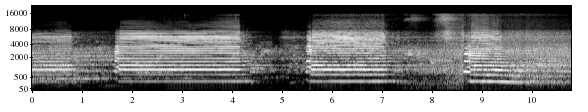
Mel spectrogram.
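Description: WAP-7 electric locomotive's multi-tone horn sounding in long blasts as an express approaches at speed: four blasts of one to two and a half seconds with short gaps between them. The last, near the end, drops in pitch as the locomotive passes, and the rush and clatter of the coaches rises around it.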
